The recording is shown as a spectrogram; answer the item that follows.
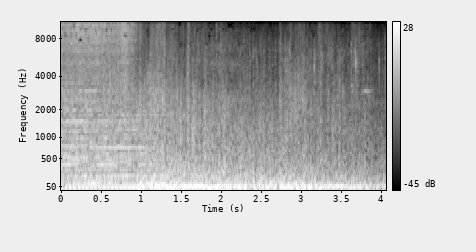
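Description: A documentary's explosion sound effect: a deep boom and long low rumble that slowly dies down, under dramatic music whose held chord fades about a second in.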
